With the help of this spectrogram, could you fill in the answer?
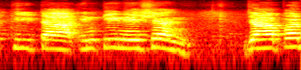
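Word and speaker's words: theta: थीटा, इसको pronounce कैसे करते हैं?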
